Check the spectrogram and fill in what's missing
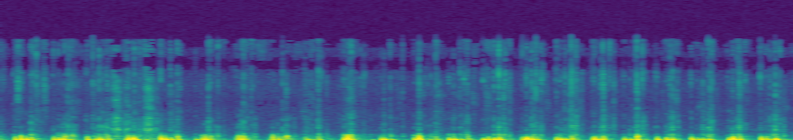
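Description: A medium, hollow, empty bowl of coiled colorful paper sits upside down as both hands tap quickly on its base and sides with fingertips and short nails. The taps give a continuous run of soft, dull, low thumps with a slight rattle, uneven in rhythm, each dying out almost at once.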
